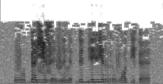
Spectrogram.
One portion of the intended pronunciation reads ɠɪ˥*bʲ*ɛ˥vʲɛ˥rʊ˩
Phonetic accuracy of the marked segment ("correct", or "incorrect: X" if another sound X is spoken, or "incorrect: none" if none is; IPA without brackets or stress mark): correct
